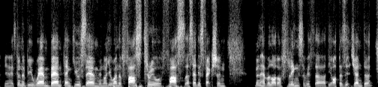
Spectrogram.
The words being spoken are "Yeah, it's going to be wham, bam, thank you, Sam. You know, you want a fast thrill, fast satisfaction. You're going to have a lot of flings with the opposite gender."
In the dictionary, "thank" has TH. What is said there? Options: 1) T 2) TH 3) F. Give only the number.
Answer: 1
